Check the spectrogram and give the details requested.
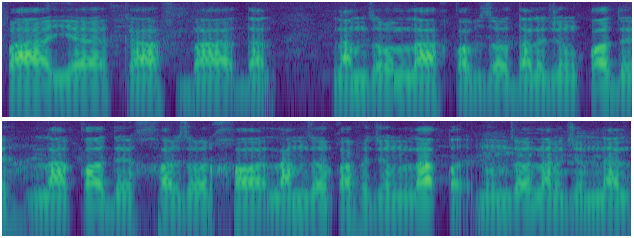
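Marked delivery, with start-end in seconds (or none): none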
